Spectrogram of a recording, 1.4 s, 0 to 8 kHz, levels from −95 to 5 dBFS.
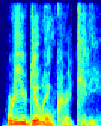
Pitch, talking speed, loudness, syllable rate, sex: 140 Hz, 265 wpm, -18 LUFS, 6.8 syllables/s, male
